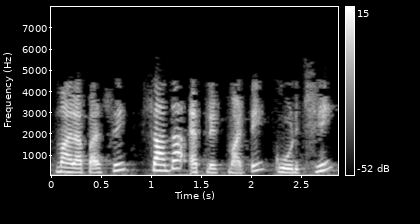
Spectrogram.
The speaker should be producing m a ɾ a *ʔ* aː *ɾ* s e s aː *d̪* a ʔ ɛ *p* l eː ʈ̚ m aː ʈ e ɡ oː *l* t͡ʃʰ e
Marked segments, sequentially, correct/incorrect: incorrect: p, incorrect: none, correct, correct, incorrect: ɽ

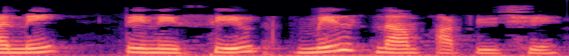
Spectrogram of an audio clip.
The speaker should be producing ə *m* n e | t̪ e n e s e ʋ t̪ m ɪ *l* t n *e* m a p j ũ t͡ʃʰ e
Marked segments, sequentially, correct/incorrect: incorrect: none, correct, incorrect: a

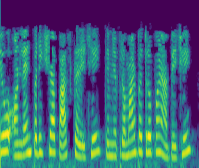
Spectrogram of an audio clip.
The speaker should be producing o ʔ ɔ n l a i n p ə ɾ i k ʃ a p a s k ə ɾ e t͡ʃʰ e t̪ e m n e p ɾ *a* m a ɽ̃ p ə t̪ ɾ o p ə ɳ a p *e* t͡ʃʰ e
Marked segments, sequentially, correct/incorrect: incorrect: ə, correct

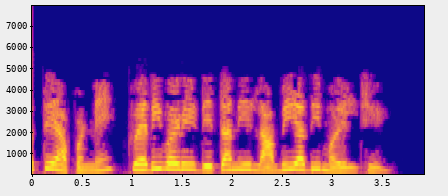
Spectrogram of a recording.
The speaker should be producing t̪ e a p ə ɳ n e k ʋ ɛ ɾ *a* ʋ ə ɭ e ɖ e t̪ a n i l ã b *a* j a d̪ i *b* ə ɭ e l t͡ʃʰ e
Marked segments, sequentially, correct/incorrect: incorrect: i, incorrect: i, incorrect: m

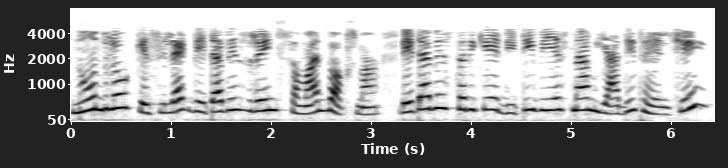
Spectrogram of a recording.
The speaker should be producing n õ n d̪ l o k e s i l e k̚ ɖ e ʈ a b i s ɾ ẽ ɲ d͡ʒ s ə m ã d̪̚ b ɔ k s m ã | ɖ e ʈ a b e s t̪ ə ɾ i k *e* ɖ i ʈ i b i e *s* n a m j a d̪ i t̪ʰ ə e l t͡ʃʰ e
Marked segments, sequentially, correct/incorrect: correct, correct

